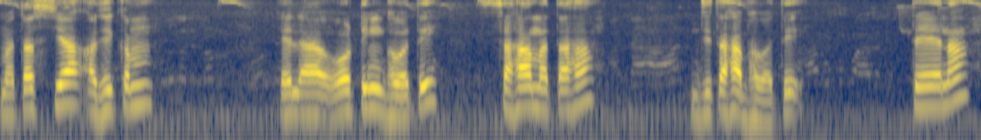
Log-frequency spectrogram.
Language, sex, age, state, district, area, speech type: Sanskrit, male, 18-30, Karnataka, Mysore, rural, spontaneous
